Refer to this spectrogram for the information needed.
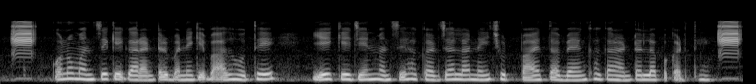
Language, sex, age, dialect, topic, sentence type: Chhattisgarhi, female, 25-30, Central, banking, statement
